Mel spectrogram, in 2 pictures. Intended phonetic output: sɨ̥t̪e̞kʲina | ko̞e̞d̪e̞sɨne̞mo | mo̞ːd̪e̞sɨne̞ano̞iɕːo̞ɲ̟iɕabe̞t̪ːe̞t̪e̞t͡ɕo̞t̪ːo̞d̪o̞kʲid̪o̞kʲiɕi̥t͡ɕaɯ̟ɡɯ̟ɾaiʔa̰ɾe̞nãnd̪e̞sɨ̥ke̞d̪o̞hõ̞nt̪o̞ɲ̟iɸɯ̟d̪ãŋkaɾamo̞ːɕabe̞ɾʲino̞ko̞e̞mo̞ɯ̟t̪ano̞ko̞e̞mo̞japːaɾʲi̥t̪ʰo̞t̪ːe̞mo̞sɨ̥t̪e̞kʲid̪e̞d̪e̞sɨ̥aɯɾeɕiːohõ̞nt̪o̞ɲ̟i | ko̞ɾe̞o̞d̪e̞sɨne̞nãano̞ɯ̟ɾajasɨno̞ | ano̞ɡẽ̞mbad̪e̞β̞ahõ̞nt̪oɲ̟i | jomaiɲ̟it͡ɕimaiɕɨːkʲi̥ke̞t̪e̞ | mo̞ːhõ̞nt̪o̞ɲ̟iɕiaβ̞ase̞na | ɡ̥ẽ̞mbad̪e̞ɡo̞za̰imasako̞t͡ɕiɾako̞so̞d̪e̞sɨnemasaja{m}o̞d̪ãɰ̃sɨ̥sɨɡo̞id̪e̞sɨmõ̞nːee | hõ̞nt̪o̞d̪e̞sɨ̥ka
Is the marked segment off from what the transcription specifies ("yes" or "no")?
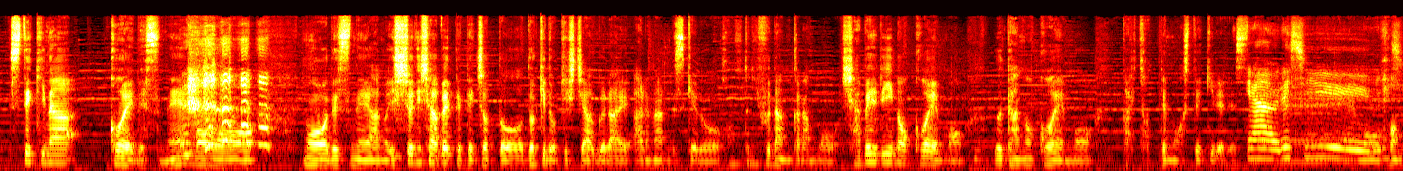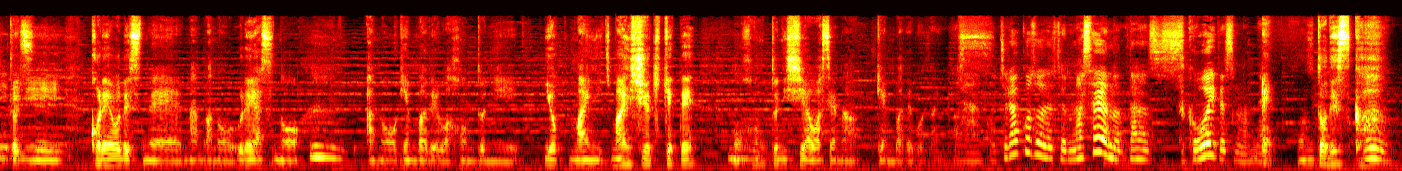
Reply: yes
